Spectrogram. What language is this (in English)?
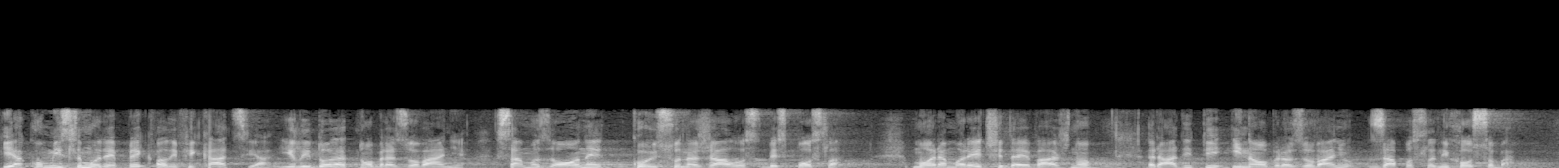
Croatian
